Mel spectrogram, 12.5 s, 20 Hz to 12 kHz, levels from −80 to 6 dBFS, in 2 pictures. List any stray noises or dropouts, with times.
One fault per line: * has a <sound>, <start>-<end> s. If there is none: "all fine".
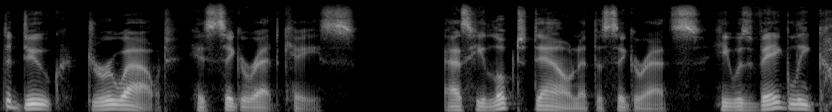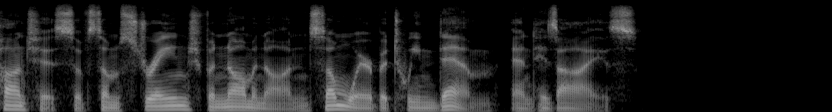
all fine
